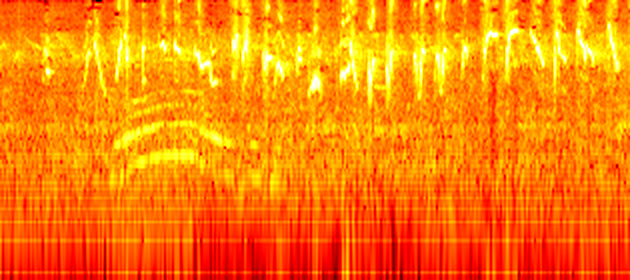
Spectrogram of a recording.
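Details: White-eye (pleci) twittering song meant to spur sluggish birds: quick high chirps and downslurred whistles tumbling in an accelerating series, with a few soft, lower, drawn-out whistles early on.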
